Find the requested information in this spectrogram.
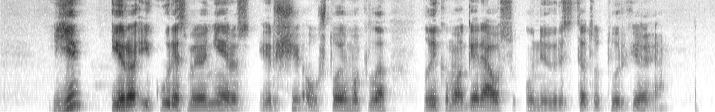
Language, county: Lithuanian, Kaunas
